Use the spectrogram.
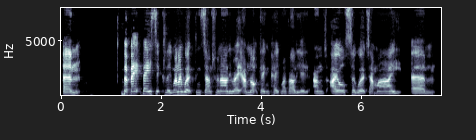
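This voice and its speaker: A woman's voice: deep voice, normal speed, a bit bright. Woman, chatty, laughing often, video call sound. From Britain. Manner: chatty, laughs often, loses her thread. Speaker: participant in a coaching group call. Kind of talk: casual group video call.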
